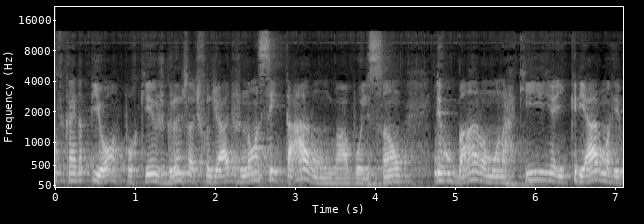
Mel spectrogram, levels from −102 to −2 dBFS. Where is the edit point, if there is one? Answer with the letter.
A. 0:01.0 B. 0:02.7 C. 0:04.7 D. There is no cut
C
